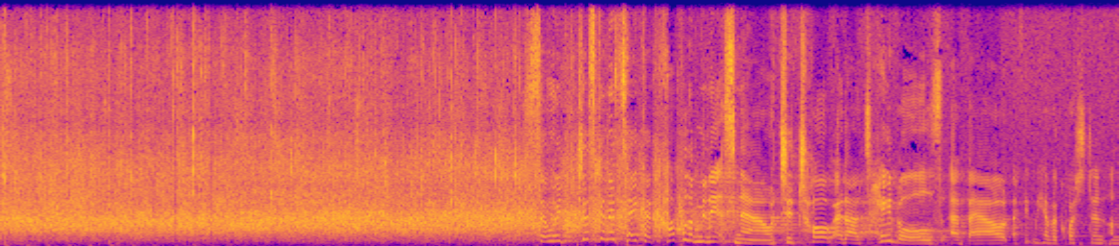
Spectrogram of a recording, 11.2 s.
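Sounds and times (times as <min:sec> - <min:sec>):
audience clapping: 0:00.0 - 0:07.3
speech: 0:05.5 - 0:11.1.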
